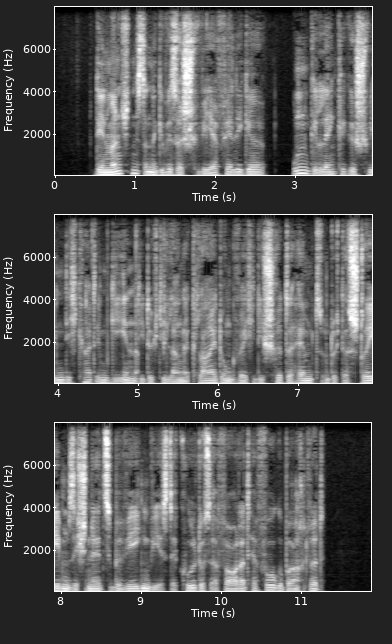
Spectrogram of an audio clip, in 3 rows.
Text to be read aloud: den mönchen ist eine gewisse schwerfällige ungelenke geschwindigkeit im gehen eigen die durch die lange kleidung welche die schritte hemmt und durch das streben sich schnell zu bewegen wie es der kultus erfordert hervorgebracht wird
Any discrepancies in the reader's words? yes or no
yes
